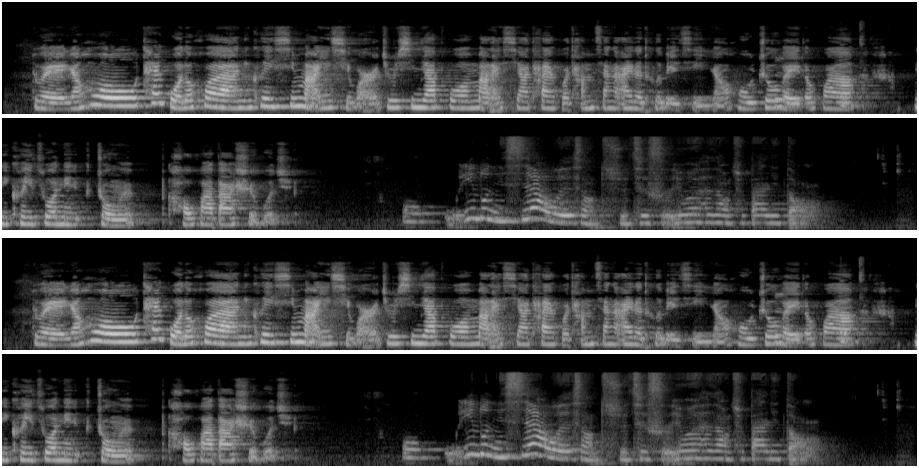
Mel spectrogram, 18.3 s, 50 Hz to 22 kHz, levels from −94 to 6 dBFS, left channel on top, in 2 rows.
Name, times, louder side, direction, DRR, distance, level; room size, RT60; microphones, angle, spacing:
voice 1, 0.3-8.5 9.1-10.5 10.8-12.0, equal, 5° right, 0.8 m, -27 dB
voice 2, 13.1-17.3, equal, 40° right, 1.3 m, -36 dB
23.5 x 17.0 x 9.4 m
head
